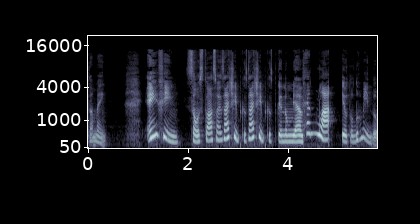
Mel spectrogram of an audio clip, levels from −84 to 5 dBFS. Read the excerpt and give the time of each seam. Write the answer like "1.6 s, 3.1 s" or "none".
1.9 s, 3.2 s, 4.3 s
